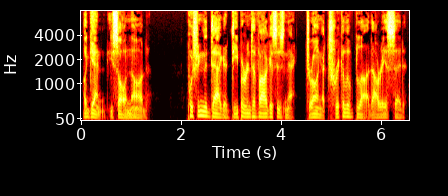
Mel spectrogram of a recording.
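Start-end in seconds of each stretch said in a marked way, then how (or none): none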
